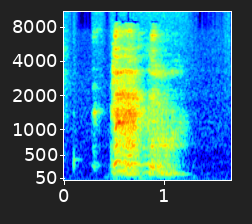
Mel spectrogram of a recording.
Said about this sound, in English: Hold on. Let me clear my throat, guys.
